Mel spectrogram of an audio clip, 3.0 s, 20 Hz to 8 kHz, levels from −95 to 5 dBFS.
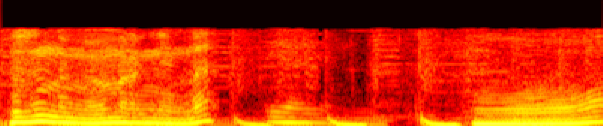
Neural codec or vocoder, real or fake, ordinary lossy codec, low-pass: none; real; AAC, 16 kbps; 7.2 kHz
